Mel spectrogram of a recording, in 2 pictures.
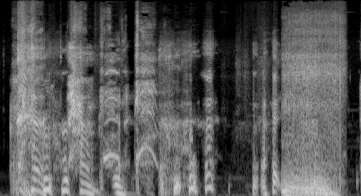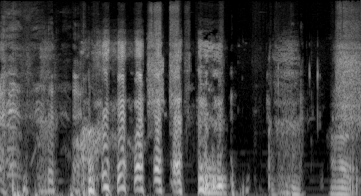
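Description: A person deliberately coughs and clears their throat several times in a row, with a longer, harsher rasping burst in the middle, fairly loud.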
